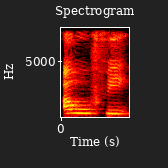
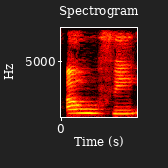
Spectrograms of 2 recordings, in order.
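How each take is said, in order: Both takes have the same delivery.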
